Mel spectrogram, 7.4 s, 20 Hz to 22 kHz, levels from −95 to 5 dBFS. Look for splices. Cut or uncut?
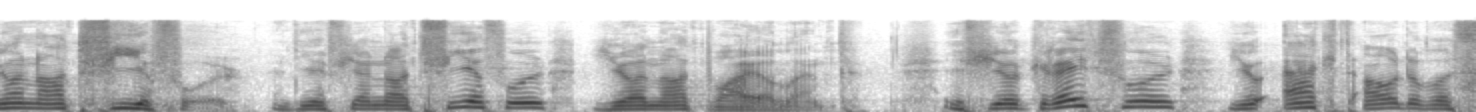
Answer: cut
